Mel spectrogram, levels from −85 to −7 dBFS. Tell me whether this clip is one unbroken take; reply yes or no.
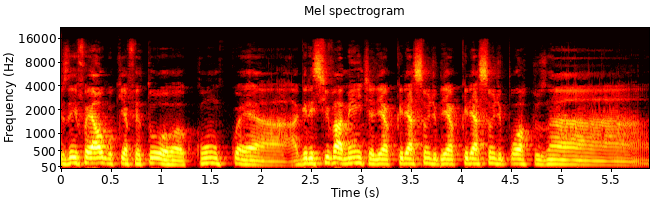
no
